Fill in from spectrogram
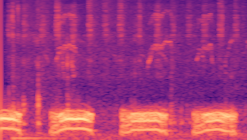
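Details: Wild pigeons at a nest as an intruder pair attacks a nestling squab: low, throaty cooing notes with harmonics, four drawn-out pulses at roughly one per second, with faint higher chirps above.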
